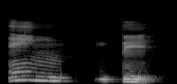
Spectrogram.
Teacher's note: O N está nasalizando o E.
